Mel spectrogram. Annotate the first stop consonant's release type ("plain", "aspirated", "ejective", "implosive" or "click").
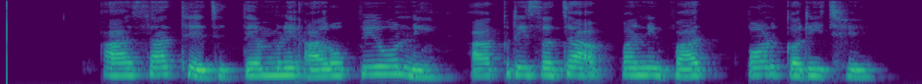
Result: aspirated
